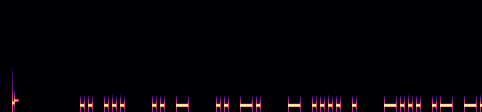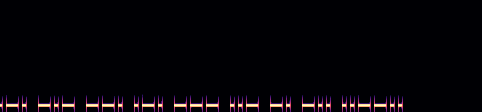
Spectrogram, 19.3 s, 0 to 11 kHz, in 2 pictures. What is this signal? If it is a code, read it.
Morse code, heard as a keyed tone, about 15 wpm, 700 Hz. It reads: IS IT IN THE BACKGROUND?
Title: Sentences from Top 1300 Words 15wpm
